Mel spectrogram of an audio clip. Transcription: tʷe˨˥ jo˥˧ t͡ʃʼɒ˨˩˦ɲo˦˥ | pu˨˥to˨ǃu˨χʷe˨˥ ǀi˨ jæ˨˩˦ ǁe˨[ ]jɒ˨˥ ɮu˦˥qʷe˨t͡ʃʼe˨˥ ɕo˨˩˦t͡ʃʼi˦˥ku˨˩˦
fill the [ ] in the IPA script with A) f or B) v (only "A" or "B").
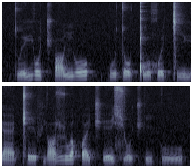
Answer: A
